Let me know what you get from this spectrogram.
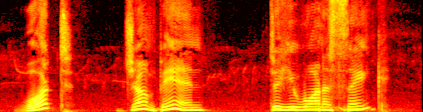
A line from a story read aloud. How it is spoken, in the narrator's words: Bob cried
